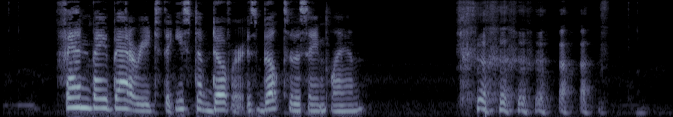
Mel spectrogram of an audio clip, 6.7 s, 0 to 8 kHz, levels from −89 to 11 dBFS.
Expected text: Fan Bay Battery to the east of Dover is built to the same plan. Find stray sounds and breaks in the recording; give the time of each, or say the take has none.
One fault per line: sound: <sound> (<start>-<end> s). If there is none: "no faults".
sound: laugh (4.6-6.1 s)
